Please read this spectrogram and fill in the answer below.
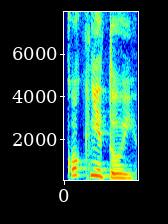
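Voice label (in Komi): кокни туй, Komi, female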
